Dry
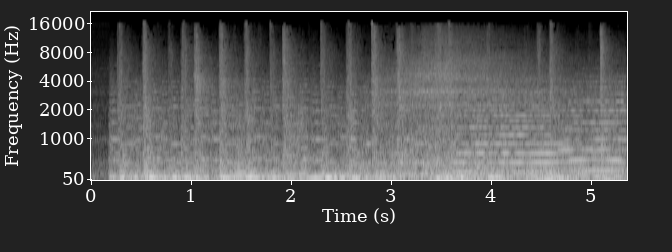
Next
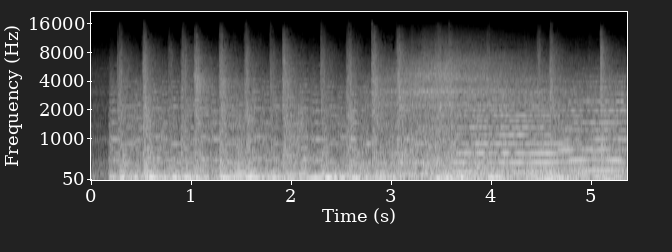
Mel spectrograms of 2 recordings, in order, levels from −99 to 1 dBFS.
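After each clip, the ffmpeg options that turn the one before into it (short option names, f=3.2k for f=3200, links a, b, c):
-af "lowpass=5.8k,volume=6.5dB"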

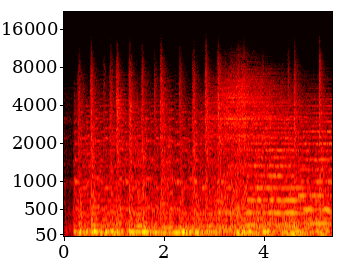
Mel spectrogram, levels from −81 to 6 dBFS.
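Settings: -af "highshelf=f=2.2k:g=8,areverse,acompressor=mode=upward:threshold=-27dB:ratio=2.5,areverse,volume=-7.5dB"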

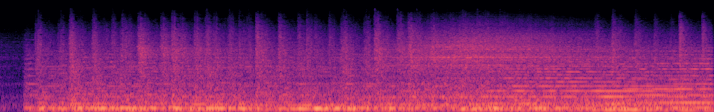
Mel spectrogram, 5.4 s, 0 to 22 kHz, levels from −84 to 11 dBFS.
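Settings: -af "aecho=1:1:170|314.5|437.3|541.7|630.5:0.631|0.398|0.251|0.158|0.1,volume=7.5dB"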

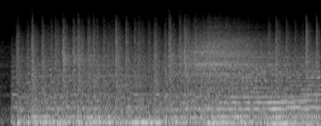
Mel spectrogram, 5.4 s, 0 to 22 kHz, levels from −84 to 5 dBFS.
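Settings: -filter_complex "[0:a]asplit=2[a][b];[b]adelay=14,volume=-4dB[c];[a][c]amix=inputs=2:normalize=0,volume=-9dB"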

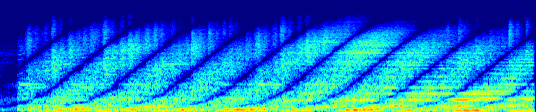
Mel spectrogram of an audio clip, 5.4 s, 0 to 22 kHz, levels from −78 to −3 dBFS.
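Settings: -filter_complex "[0:a]asplit=2[a][b];[b]aecho=0:1:73:0.422[c];[a][c]amix=inputs=2:normalize=0,asplit=2[d][e];[e]afreqshift=1.7[f];[d][f]amix=inputs=2:normalize=1"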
